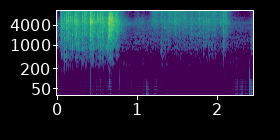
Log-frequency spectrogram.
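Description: A Tarot of Dreams deck being riffle-shuffled by hand: a quick, dense run of cards flicking against each other that lasts under a second at the start, then only faint room sound.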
